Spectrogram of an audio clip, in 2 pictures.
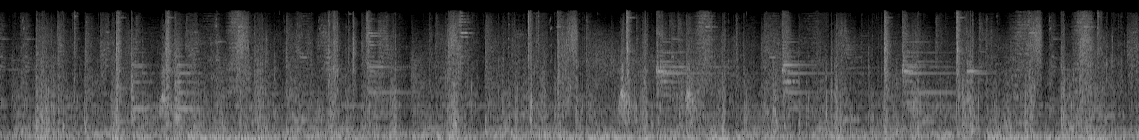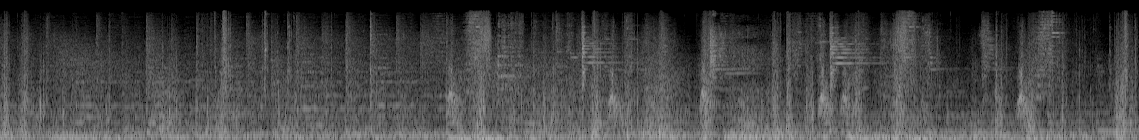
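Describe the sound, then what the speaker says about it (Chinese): Dense, loud bursts of gunfire and crashing impacts in a kung fu film action scene, continuous volleys and thuds over about twenty seconds with no clear talk. "传来枪声"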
